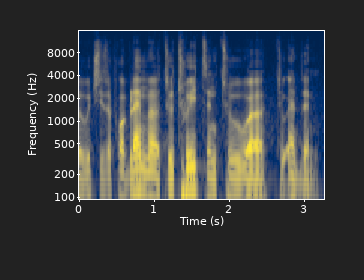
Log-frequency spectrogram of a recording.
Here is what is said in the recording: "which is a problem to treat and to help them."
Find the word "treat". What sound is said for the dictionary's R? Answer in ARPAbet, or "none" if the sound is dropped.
W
